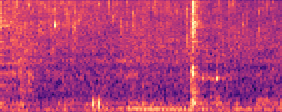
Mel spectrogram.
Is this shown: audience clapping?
no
